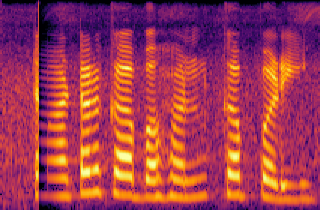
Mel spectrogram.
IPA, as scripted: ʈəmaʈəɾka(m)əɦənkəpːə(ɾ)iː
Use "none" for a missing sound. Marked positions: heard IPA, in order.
b, ɽ

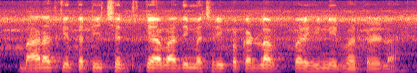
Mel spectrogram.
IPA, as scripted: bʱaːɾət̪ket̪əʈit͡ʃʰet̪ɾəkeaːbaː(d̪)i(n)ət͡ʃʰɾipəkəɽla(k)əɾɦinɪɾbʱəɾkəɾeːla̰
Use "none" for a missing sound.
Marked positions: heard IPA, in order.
d̪, m, p

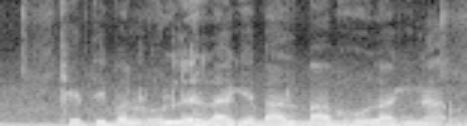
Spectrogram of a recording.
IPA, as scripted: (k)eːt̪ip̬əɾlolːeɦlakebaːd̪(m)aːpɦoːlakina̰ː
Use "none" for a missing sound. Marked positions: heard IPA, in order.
kʰ, b

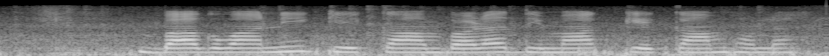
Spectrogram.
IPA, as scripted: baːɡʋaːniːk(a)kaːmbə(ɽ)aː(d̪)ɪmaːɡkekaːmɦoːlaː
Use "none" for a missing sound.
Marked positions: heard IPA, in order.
e, ɽ, d̪

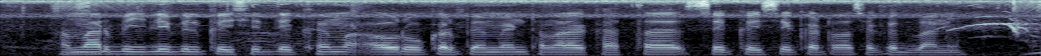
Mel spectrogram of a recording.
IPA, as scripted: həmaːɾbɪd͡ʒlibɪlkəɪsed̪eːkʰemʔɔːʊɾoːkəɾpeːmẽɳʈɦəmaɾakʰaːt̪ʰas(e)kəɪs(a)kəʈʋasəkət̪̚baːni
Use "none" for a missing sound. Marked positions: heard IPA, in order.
e, e

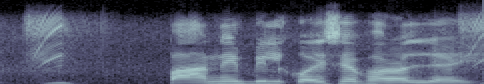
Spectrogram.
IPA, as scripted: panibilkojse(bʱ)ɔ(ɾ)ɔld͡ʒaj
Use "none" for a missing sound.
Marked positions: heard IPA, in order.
bʱ, ɾ

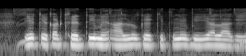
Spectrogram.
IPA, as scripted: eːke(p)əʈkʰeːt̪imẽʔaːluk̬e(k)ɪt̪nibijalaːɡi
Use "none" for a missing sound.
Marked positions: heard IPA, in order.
k, k

